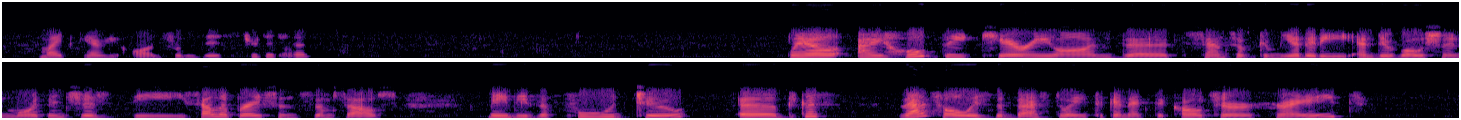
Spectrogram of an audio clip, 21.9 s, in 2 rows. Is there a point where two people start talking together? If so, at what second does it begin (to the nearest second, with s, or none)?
none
